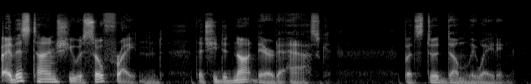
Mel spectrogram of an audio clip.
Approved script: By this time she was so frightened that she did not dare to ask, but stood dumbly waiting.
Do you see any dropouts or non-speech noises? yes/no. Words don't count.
no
